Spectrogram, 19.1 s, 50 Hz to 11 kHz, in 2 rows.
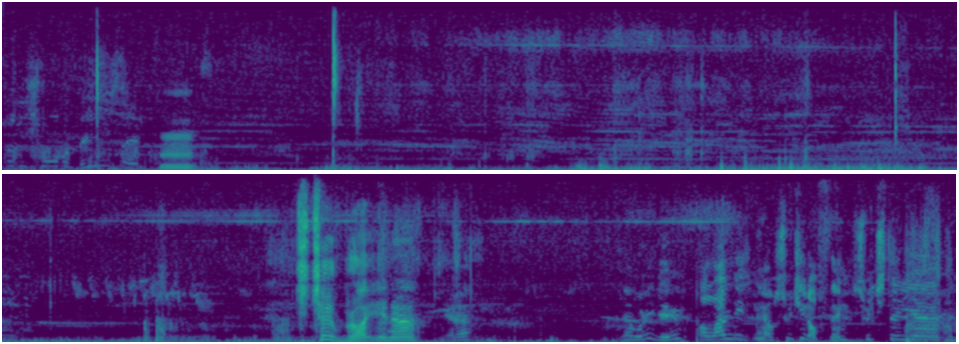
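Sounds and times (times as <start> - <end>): faint electric motor whine: 0.0 - 19.0
wind buffeting microphone: 0.0 - 19.0.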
